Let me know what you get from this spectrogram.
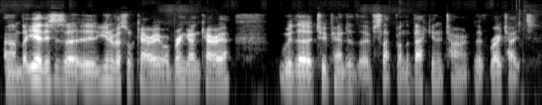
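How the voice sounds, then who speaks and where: A man's voice: medium pitch, little pitch movement, brisk, creaky, a bit bright, no room sound, dull audio. An Australian man chatting casually on a hobby livestream about military vehicles.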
